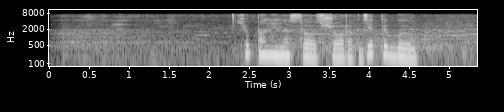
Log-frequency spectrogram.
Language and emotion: Russian, angry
